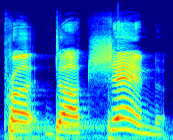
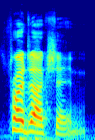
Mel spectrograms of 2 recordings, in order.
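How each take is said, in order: First: Loud, each syllable stretched way out; big, slow, scolding-style emphasis on "Production"; drawn-out call-out. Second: Loud, quick repeat in one go; short, forceful address to the producers; emphatic call-out. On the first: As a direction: hammer it syllable by syllable, very slowly. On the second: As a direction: say it loudly as a single punchy word. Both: Retold or imitated. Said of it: "I said".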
